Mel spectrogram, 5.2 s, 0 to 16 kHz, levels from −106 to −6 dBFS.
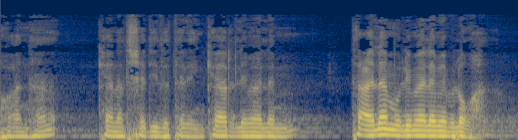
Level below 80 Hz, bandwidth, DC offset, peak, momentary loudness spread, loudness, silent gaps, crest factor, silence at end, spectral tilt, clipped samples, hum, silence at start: -46 dBFS; 9.8 kHz; under 0.1%; -10 dBFS; 14 LU; -26 LUFS; none; 16 dB; 0.05 s; -8.5 dB/octave; under 0.1%; none; 0 s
